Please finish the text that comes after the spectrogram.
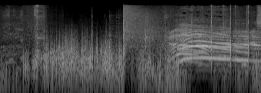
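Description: A single sharp crack rings out, like a shot, between stretches of noisy outdoor sound on a country estate, followed by a voice shouting in a raised, drawn-out tone.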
